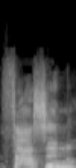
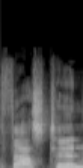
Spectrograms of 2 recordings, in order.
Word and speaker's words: Fasten: Next up is the Fasten leveling blocks. So apparently I've said it wrong in the past. I call them the Fast 10 leveling blocks. They're fast to use. There's 10 of them, Fast 10.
